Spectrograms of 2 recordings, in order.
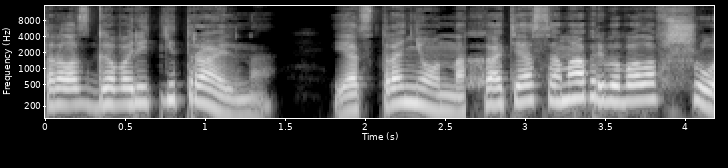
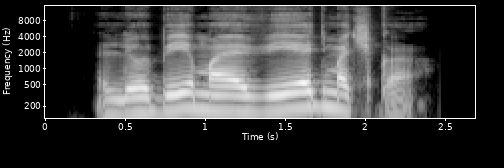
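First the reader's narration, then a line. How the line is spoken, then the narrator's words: Growling husband. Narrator (Russian): прорычал муженек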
